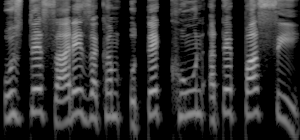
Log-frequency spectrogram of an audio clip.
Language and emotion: Punjabi, disgusted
